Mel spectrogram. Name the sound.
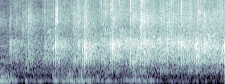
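audience clapping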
